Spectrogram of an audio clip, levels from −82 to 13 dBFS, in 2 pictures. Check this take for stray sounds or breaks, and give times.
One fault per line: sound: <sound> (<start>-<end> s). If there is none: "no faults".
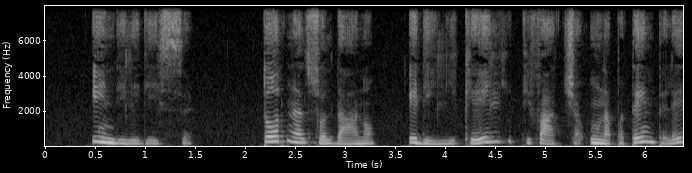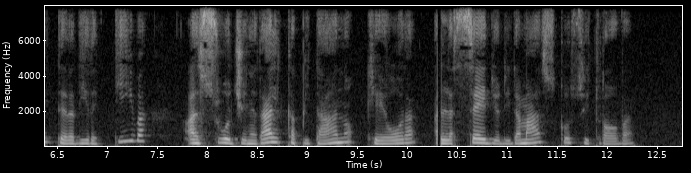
sound: dropout (10.3-10.3 s)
